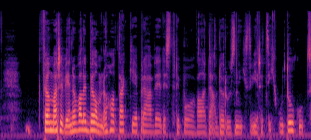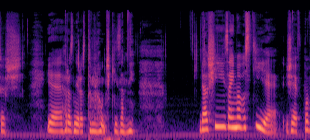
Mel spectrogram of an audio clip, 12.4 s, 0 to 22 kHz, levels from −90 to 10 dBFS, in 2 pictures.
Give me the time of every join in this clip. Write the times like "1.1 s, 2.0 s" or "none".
none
